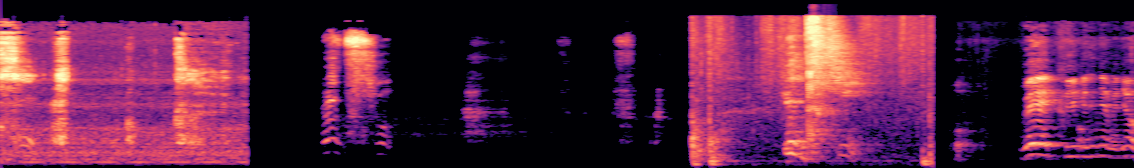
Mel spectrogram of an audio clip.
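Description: Several sneezes cut together, each a sharp burst of breath and voice, with indoor background noise and talk around them.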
